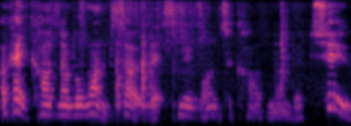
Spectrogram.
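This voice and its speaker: A woman speaks with a British accent. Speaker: craft demonstrator. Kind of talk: tutorial. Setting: online workshop video. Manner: casual, chatty.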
